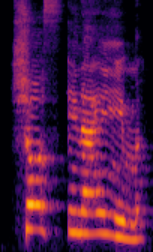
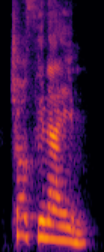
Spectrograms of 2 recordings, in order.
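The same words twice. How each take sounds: First: "Trust in him" drawn out slow and higher, weight on "Trust"; slow emphatic plea. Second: Said in the usual way. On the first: Acted. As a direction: stretch "Trust in him" slowly, pleading. Repeats plea, second time slower.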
